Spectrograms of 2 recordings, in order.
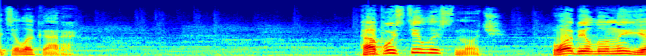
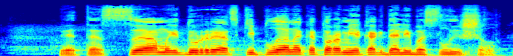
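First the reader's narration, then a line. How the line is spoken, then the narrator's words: Grumbling. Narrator (Russian): ворчал Свен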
